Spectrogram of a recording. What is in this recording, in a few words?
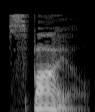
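"spile", British English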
